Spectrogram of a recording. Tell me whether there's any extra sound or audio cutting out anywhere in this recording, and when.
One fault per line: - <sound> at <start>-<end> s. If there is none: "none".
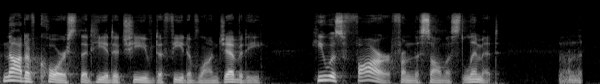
- laugh at 5.6-5.8 s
